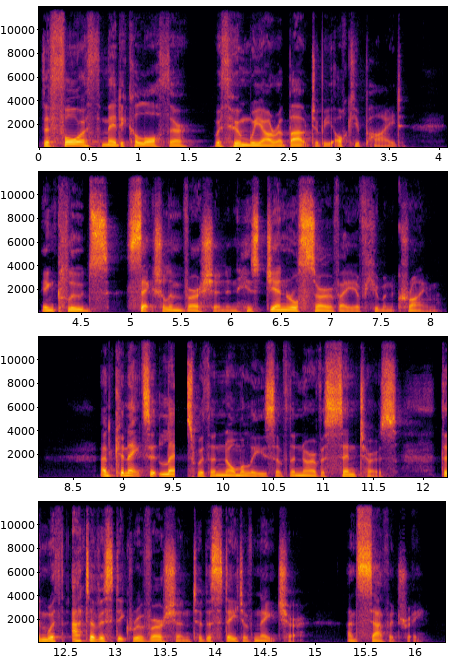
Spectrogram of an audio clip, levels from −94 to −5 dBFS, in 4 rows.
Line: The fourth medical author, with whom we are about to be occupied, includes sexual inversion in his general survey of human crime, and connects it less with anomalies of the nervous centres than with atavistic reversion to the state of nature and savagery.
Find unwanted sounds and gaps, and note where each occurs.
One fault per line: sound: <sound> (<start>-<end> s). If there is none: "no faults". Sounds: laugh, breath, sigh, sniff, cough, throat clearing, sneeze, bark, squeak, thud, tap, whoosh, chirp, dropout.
sound: dropout (9.5-9.7 s)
